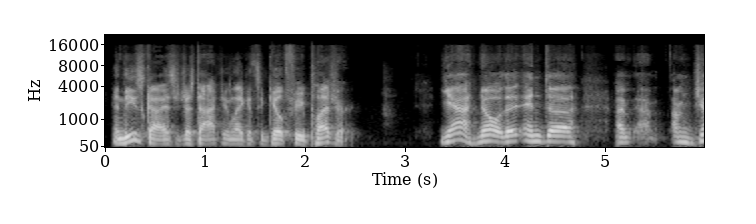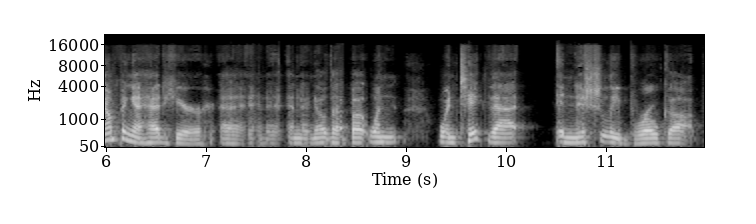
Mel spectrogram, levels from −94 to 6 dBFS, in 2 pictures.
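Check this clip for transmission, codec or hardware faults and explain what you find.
One transmission fault is present. From 7.32 s to 11.91 s, after "jumping ahead here uh", the speech turns choppy and robotic. This is repeated packet loss: dozens of brief holes, none over 33 ms, each patched by stretching the preceding sound, covering roughly a sixth of the stretch.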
